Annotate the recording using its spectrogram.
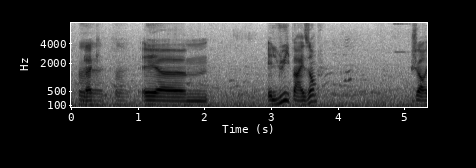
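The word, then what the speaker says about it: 6lack: Après, je prendrais un exemple d'un Américain qui s'appelle, enfin ça s'écrit Six Lack, mais je crois que ça se dit Black. Black.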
